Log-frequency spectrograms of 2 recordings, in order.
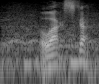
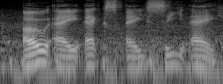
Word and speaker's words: Oaxaca: She's from Oaxaca in Mexico. I believe that's how you say it. It's a crazy spelt place where she's from. O-A-X-A-C-A.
